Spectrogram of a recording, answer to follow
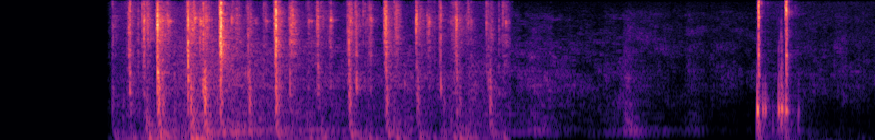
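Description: Rapid typing on a computer keyboard: a dense, uneven run of key clicks lasting about two seconds, followed near the end by two short, sharp clicks.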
